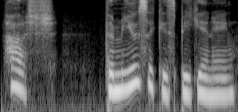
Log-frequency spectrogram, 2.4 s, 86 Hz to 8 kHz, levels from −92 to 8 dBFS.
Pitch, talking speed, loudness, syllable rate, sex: 205 Hz, 125 wpm, -16 LUFS, 4.3 syllables/s, female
